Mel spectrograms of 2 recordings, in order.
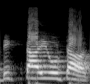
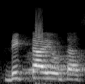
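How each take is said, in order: First: Dictyota called out louder for the class. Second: Said in the usual way. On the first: Shown as a demonstration. Teacher leads class to repeat, calling the name louder. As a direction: lead the class in shouting "Dictyota". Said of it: "बोलो मेरे साथ". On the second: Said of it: "क्या नाम है?".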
